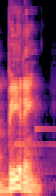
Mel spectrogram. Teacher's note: 那么英式发音叫 beating，美式发音 t 要变 d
